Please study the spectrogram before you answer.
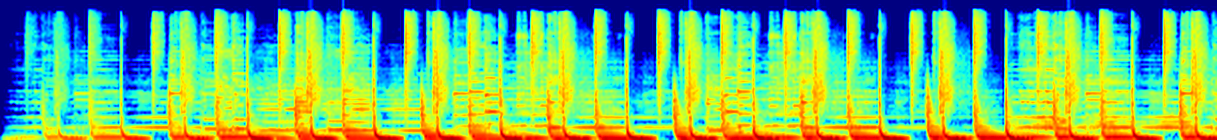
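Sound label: beautiful Arabic club music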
